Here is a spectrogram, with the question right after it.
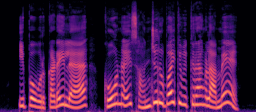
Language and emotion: Tamil, surprised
